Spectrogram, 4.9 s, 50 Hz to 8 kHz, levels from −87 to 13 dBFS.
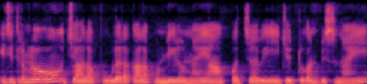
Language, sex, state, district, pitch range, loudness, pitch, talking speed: Telugu, female, Andhra Pradesh, Visakhapatnam, 215-235 Hz, -13 LUFS, 220 Hz, 120 wpm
